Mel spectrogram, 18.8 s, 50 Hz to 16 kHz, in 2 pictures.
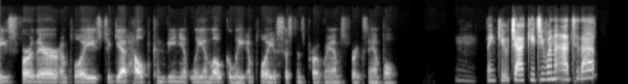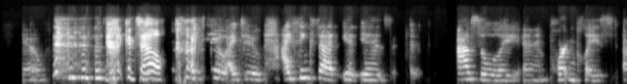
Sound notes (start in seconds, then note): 10.1 laughs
